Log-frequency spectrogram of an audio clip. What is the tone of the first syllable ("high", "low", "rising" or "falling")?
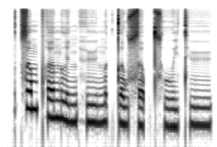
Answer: high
